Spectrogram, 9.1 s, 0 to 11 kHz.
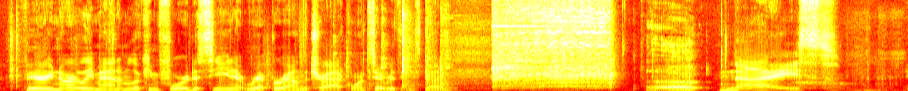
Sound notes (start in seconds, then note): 4.9 whirring; 6.4 burps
